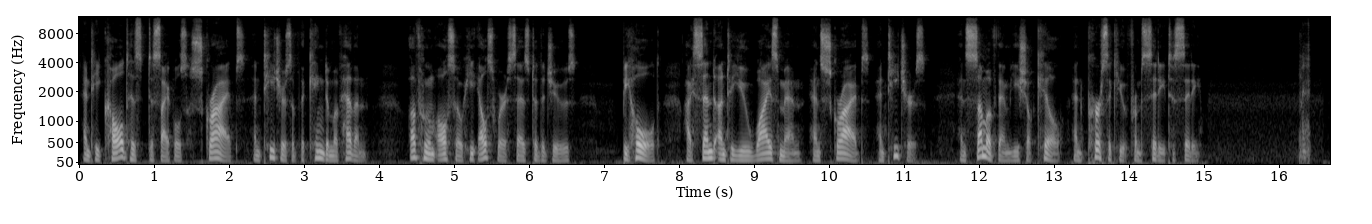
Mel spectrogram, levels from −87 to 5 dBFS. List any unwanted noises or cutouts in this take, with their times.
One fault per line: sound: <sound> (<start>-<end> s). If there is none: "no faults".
sound: laugh (16.3-16.4 s)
